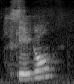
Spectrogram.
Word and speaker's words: Skagel: Rhymes with bagel. Skagel.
